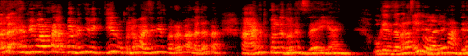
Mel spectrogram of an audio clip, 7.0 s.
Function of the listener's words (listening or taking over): listening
